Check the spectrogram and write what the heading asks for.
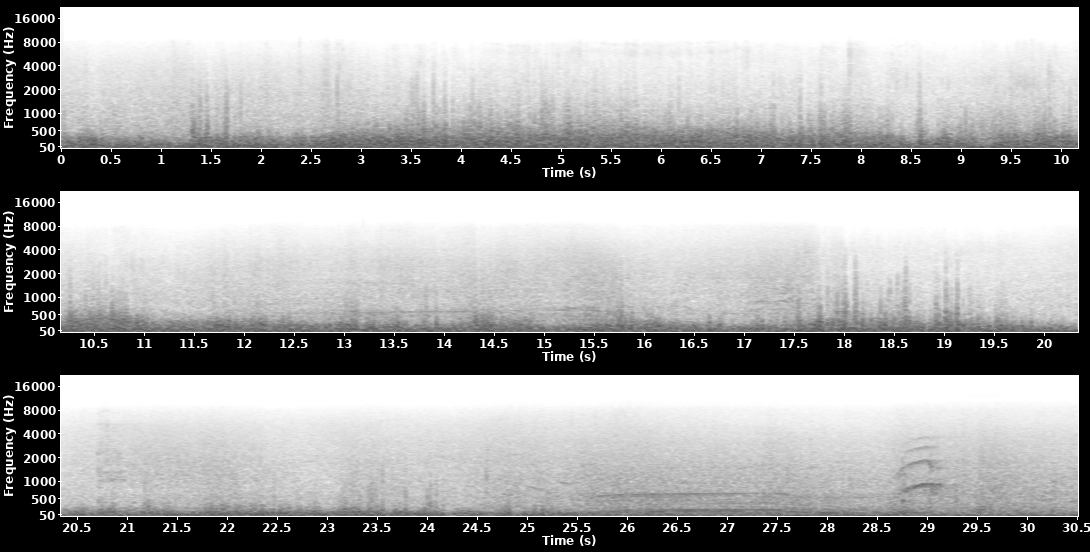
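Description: Storm wind buffeting a vehicle-mounted camera's microphone: a loud, steady low rumble that swells and eases in gusts.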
